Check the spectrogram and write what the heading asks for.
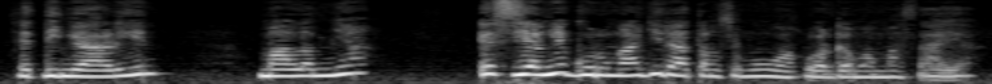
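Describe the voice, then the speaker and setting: High-voiced woman giving an emotional testimony. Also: fairly even intonation, normal speed, mellow, husky, dry recording. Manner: emotional, acts out the quoted voices of others. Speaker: church testimony speaker. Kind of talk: personal testimony storytelling.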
